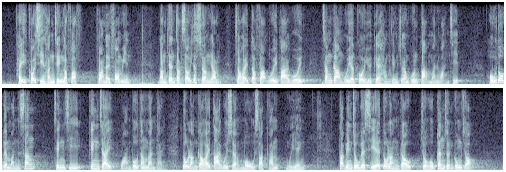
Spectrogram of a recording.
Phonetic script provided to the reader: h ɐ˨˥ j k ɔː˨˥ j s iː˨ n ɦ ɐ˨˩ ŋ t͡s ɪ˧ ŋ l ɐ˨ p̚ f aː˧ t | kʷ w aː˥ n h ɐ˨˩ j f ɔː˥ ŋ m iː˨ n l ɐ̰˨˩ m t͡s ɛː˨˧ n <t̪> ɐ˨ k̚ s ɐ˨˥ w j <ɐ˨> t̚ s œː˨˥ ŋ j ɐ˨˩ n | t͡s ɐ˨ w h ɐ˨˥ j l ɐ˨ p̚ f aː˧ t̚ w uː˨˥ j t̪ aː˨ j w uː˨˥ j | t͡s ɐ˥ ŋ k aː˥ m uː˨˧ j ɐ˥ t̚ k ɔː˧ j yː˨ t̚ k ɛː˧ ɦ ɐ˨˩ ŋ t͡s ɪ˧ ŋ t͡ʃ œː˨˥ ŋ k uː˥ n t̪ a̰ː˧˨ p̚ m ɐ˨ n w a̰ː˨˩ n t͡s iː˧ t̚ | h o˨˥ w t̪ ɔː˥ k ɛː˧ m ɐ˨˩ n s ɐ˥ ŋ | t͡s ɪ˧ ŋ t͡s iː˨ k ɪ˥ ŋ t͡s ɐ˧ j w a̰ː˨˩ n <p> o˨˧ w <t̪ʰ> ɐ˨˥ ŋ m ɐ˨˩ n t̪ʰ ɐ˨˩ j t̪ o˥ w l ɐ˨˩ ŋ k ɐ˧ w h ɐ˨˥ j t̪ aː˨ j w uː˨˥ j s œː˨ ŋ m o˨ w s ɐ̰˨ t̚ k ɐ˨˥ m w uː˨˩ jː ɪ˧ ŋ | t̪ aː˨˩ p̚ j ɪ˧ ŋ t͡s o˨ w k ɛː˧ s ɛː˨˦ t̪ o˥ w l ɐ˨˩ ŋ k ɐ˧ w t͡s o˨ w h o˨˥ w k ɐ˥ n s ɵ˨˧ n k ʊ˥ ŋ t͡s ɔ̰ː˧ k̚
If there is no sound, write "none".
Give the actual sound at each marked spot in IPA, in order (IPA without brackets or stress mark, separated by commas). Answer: t̪, ɐ˥, p, t̪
